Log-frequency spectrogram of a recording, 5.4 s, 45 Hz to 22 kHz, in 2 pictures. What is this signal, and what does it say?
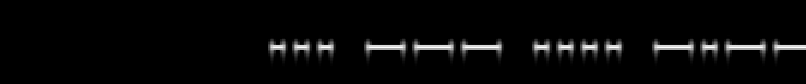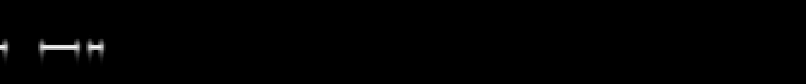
Morse code, heard as a keyed tone, about 30 wpm, 700 Hz. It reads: SOHYN
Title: Code Groups - 5 Letters - 30wpm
